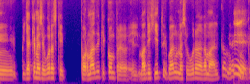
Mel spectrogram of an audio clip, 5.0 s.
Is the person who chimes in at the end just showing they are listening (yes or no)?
no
